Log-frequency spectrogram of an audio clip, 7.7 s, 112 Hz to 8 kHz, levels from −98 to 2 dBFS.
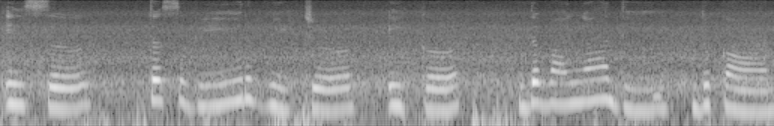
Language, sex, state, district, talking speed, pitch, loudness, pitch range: Punjabi, female, Punjab, Kapurthala, 60 wpm, 220 Hz, -20 LUFS, 200-240 Hz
